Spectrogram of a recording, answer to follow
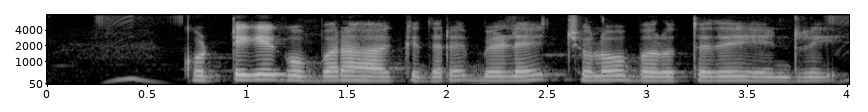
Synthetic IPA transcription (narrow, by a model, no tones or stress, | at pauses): koʈːiɡe̞ɡɔbːɐɾɐɦaːkid̪ɐɾe̞bɛɭet͡ʃɔlobɐɾut̪ːɐd̪e̞ːnɾi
